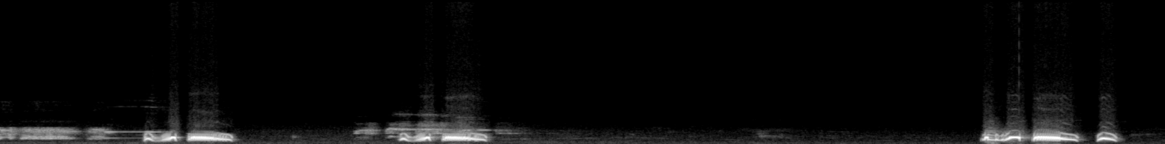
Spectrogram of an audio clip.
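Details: Spotted dove giving urging and summoning coos meant to provoke wild doves: three separated low hooting phrases, each a quick stutter of notes ending in a longer coo, with a faint higher murmur at the start and long silences between.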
